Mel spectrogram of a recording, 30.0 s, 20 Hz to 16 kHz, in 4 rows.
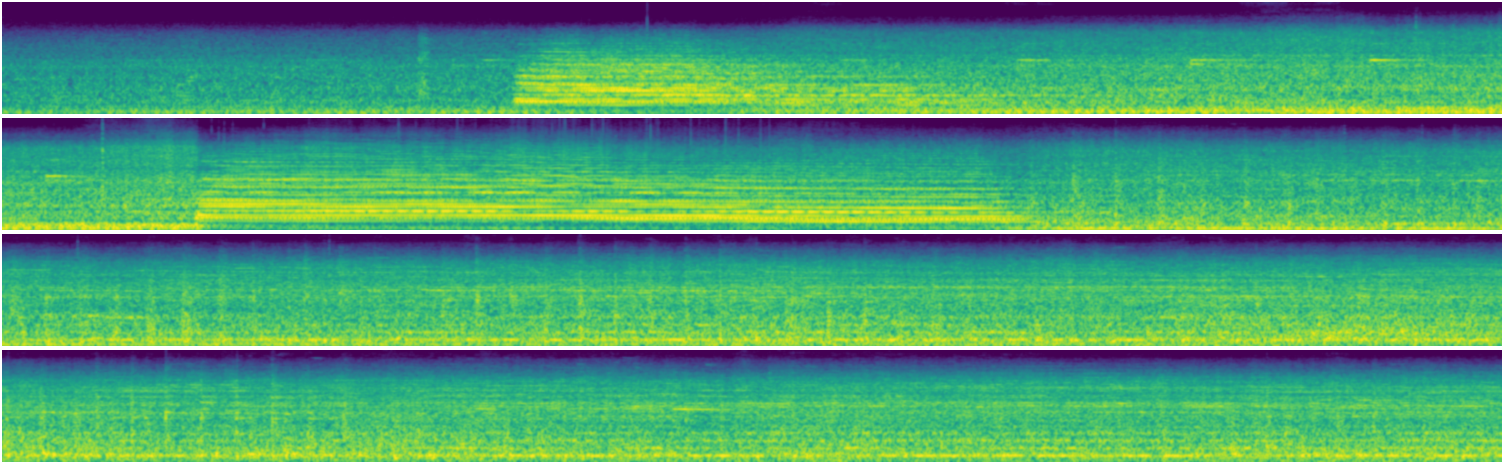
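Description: Norfolk Southern GE Dash 9 diesel locomotives rumble as they approach, then the lead unit's horn sounds two long chord blasts, one straight after the other. After that, a long train of empty coal hoppers rolls steadily past, its wheels clickety-clacking over the rail joints.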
